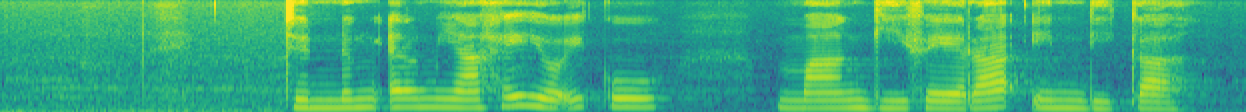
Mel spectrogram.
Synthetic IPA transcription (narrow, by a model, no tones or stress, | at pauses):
d̥ʒ̥ə̤nəŋɛlmiahejɔiku | maŋɡifeɾaind̪ika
